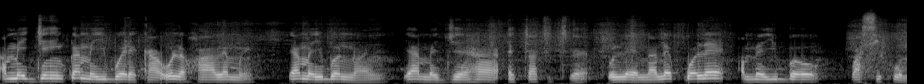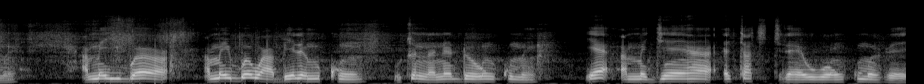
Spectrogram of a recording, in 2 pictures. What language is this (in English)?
Ewe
